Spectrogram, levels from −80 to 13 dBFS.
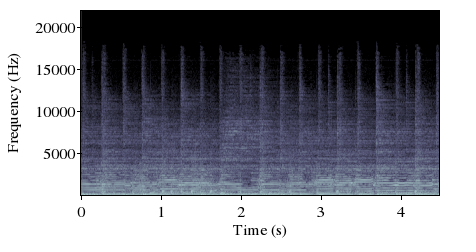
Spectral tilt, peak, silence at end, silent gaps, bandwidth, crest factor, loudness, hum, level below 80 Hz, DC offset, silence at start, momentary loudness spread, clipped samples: -5 dB/octave; -4 dBFS; 0 s; none; 17.5 kHz; 12 dB; -17 LUFS; none; -26 dBFS; under 0.1%; 0 s; 1 LU; under 0.1%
